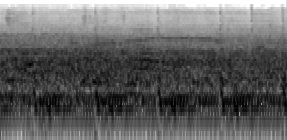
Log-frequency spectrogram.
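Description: A dense crowd at a game roars and shouts continuously for t-shirts being shot into the crowd, a steady wall of overlapping voices with cheering swells, loud and unbroken throughout.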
